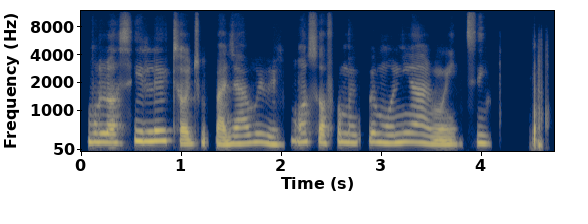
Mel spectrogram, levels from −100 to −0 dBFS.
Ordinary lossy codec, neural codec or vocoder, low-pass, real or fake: none; codec, 24 kHz, 1.2 kbps, DualCodec; none; fake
